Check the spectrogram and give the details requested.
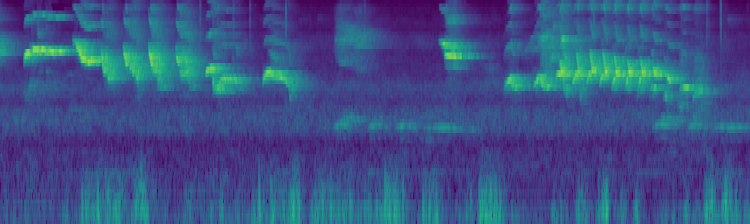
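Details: Black-and-white oriental magpie-robin song: rapid series of rich whistled notes and buzzy trills, phrases repeated in quick succession with short gaps, a faint low whistle sustained beneath.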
